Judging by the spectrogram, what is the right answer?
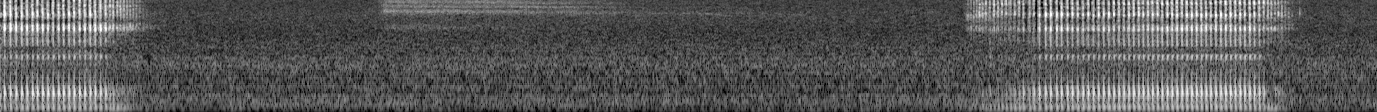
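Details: Bugg dog snoring loudly: loud rattling snores on each in-breath, separated by quieter pauses, from a sleeping small flat-faced dog; snoring.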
